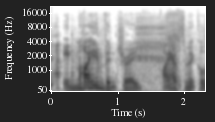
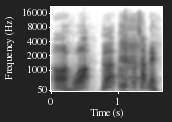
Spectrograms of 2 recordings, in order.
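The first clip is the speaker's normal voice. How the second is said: startled, louder, rising confusion; dazzled and baffled by the light; confused squint; 4 semitones higher, 6 dB louder than usual. Retold or imitated. Ark blinded by the torch, startled confusion. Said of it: "He's like".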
